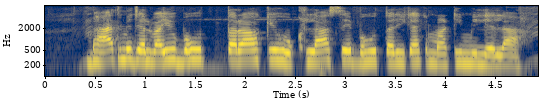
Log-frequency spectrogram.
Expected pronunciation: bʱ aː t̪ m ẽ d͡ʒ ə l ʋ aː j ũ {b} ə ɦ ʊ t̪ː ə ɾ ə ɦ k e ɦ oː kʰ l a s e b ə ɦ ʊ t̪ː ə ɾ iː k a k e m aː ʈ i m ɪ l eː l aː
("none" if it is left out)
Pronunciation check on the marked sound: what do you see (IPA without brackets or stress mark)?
b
